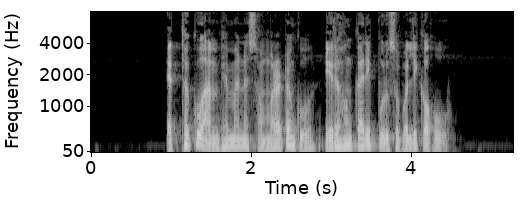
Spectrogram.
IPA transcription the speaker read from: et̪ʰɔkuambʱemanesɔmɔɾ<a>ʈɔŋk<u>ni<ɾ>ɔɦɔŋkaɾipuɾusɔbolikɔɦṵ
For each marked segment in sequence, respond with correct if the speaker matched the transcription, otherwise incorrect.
correct, correct, correct

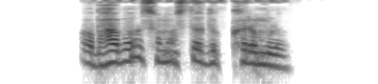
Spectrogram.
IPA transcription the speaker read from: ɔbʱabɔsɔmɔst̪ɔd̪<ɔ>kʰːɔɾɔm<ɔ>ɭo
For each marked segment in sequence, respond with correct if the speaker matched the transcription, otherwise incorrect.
incorrect, incorrect

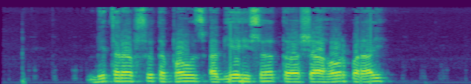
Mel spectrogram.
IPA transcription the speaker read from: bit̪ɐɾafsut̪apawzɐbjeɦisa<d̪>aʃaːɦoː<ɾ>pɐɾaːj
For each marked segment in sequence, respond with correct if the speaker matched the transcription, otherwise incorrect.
incorrect, correct

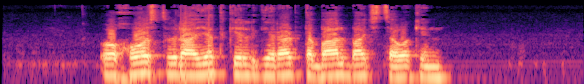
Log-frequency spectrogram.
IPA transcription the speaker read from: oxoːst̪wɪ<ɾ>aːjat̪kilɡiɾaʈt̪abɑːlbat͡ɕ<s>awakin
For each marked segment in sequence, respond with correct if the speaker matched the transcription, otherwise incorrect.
incorrect, incorrect

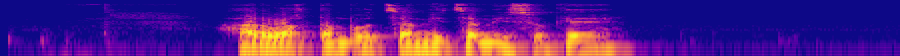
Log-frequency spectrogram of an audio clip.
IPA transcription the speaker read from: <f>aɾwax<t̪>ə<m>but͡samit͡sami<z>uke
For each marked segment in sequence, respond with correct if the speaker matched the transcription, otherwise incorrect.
incorrect, correct, correct, incorrect

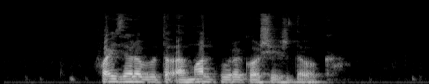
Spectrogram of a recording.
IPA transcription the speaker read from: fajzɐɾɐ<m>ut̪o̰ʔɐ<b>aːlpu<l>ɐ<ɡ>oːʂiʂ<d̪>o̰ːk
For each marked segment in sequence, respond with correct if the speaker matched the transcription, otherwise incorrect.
incorrect, incorrect, incorrect, incorrect, correct

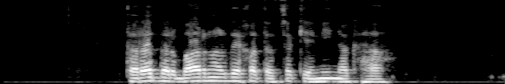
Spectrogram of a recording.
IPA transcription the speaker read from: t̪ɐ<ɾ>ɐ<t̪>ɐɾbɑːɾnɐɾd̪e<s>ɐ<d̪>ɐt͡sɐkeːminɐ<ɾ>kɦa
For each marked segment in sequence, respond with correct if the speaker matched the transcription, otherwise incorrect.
correct, incorrect, incorrect, incorrect, incorrect

